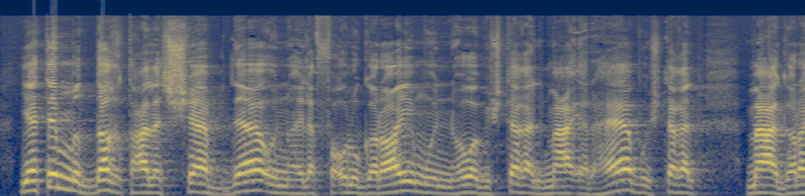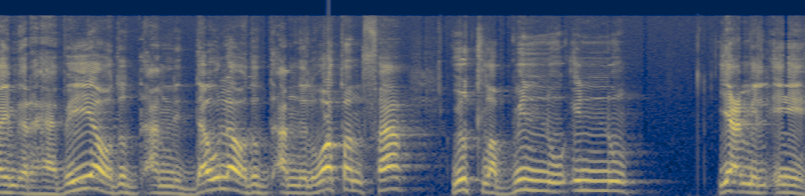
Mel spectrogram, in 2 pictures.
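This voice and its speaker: A man's animated, fairly high voice with lively intonation at a moderate pace, over a quiet background. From Egypt. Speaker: journalist and commentator; journalist, commentator. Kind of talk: film review monologue. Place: studio. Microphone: lapel.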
